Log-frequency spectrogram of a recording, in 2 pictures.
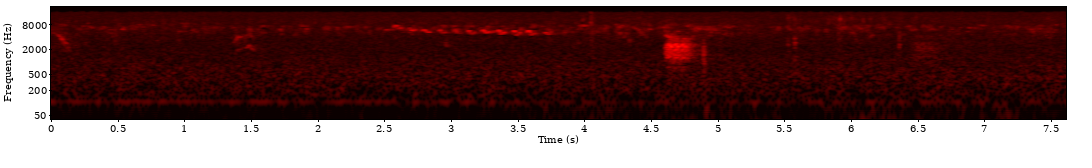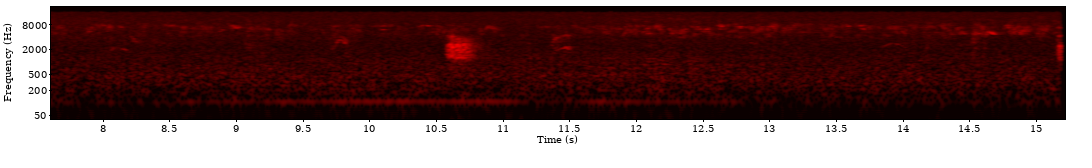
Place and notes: Birds in the Provence
In the countryside near Lourmarin.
